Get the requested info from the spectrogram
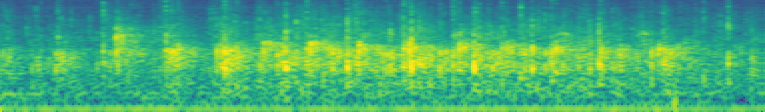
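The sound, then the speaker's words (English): Thin, scattered applause from a small gathering at Central, a soft patter of clapping hands that stays fairly even for a few seconds without building up, sounding subdued. “Well, you know, I'm not too worried that we don't clap all that well, because one of these days we're going to get to heaven.”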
